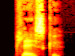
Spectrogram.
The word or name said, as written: PLASK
